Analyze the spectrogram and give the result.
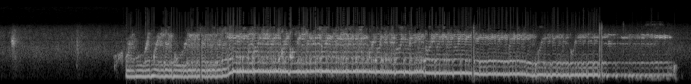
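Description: Someone gargles a large mouthful of water: a loud, continuous bubbling throat tone lasting about five seconds, its pitch stepping up partway through before it abruptly stops.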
